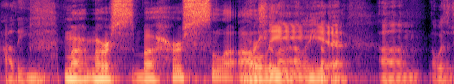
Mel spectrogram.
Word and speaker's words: Mahershala: I'm not sure, but I think his name is Mahershala Ali. Mahershala Ali. Yeah. Okay. I wasn't sure how to pronounce the first name.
